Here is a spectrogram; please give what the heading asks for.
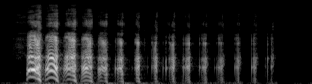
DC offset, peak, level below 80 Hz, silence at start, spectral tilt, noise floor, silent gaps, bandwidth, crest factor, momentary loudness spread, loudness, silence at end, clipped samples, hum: under 0.1%; -2 dBFS; -58 dBFS; 0.25 s; -2 dB/octave; -51 dBFS; none; 18 kHz; 22 dB; 24 LU; -19 LUFS; 0.55 s; under 0.1%; none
